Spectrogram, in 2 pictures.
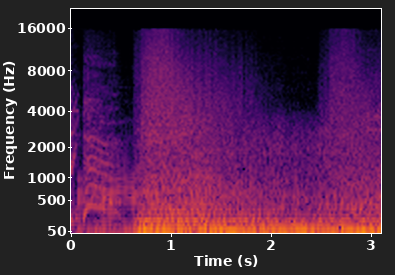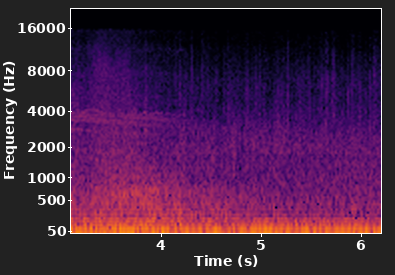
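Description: Short falling tones, then a sudden explosion just before a second in that carries on as a long, heavy rumble of blast and fire.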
